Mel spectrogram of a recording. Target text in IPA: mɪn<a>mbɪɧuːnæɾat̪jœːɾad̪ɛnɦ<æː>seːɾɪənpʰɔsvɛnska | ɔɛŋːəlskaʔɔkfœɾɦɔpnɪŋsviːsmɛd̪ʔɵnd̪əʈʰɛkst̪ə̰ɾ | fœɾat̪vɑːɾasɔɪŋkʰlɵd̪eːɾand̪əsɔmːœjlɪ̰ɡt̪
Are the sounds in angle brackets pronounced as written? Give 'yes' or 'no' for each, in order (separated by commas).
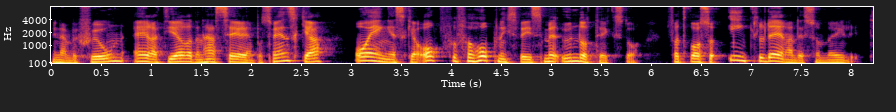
yes, yes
